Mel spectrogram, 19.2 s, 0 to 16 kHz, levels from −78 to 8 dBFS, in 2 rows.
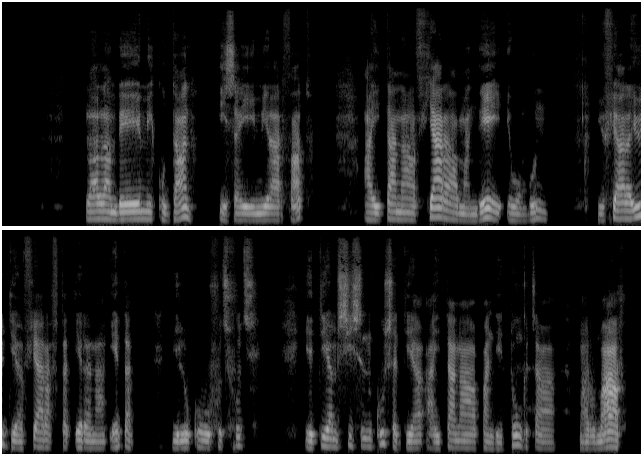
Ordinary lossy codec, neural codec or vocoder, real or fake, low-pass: MP3, 64 kbps; codec, 44.1 kHz, 7.8 kbps, DAC; fake; 14.4 kHz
